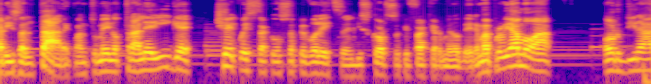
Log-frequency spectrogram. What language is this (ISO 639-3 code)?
ita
